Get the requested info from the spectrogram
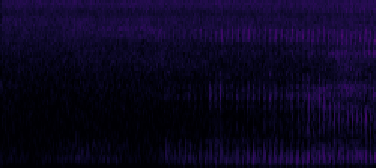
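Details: A female bulldog snoring while asleep: a soft, rapid, fluttering rattle that grows louder with each breath; snoring.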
